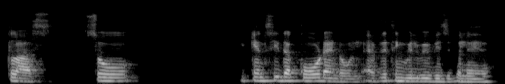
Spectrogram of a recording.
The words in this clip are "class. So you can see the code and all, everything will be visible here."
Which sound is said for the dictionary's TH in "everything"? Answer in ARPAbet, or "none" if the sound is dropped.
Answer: T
